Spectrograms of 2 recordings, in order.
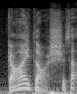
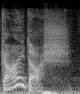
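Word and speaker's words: Gajdoš: Gajdosh. That's how you say it? Gajdosh. So the J's like a Y in Slovak, is it? Ah, yeah, the J's are Y sound like Bojan.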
